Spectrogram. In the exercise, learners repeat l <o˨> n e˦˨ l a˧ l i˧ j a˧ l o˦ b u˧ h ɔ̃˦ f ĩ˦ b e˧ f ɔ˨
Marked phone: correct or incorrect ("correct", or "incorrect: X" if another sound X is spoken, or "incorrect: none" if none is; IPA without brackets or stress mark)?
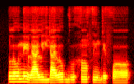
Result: incorrect: o˦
